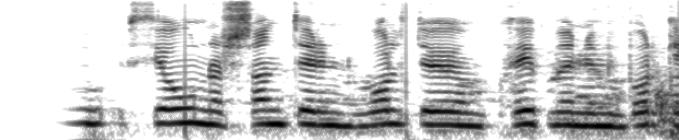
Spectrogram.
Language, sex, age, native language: Icelandic, male, 12, Icelandic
